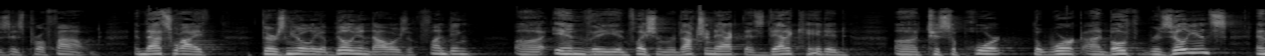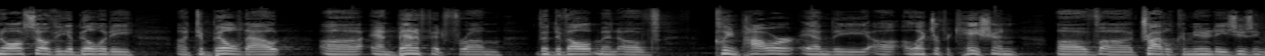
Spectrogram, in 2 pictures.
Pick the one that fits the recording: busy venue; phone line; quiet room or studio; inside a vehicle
busy venue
